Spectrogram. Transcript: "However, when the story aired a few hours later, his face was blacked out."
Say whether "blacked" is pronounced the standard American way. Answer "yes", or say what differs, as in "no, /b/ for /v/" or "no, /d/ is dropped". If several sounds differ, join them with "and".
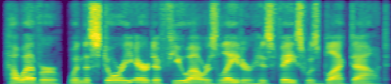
yes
